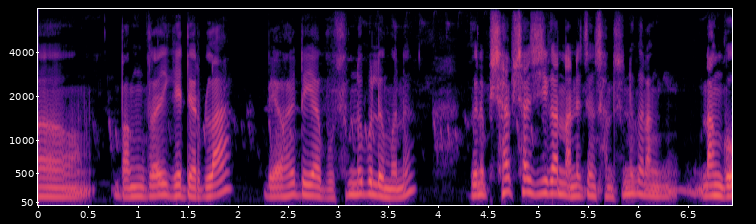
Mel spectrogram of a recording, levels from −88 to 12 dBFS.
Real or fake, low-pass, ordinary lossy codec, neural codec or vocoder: real; none; none; none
